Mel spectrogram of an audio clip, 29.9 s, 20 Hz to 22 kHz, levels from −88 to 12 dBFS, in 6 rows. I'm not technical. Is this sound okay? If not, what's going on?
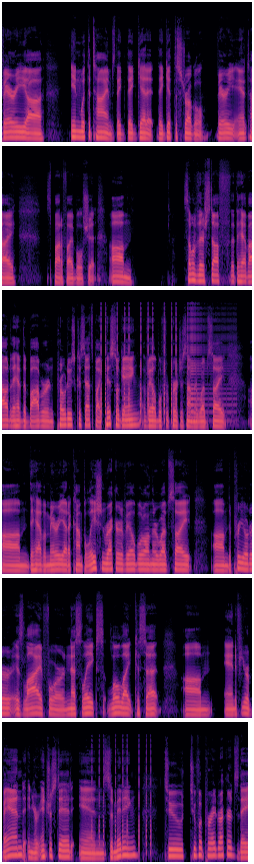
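No. There are two related disturbances, both caused by a mobile phone near the recording equipment.

From 11.96 to 13.72 seconds, and again from 26.78 to 27.98 seconds, a galloping dit-dit-dit of short buzzes cuts across the speech. In the first stretch it is roughly as loud as the speech; in the second it is a little quieter. These are GSM signalling bursts: an older 2G phone sends short groups of radio pulses while it checks in with the network, and the audio circuitry turns those pulses into sound.

Straight after the first stretch, from 13.75 to 14.69 seconds, the bursts give way to a continuous hard, raspy buzz, quieter than the speech. This is GSM phone buzz. Once the phone is on an active call, it transmits its radio pulses about 217 times a second without pause, and the circuitry picks them up and turns them into this steady, gritty hum.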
